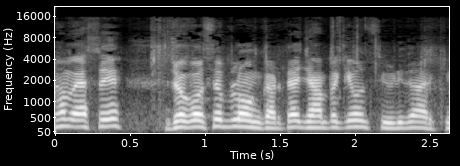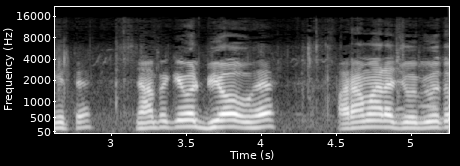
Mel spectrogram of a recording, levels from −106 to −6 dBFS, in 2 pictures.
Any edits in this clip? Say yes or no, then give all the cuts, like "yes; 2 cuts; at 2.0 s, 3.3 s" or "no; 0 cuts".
no; 0 cuts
